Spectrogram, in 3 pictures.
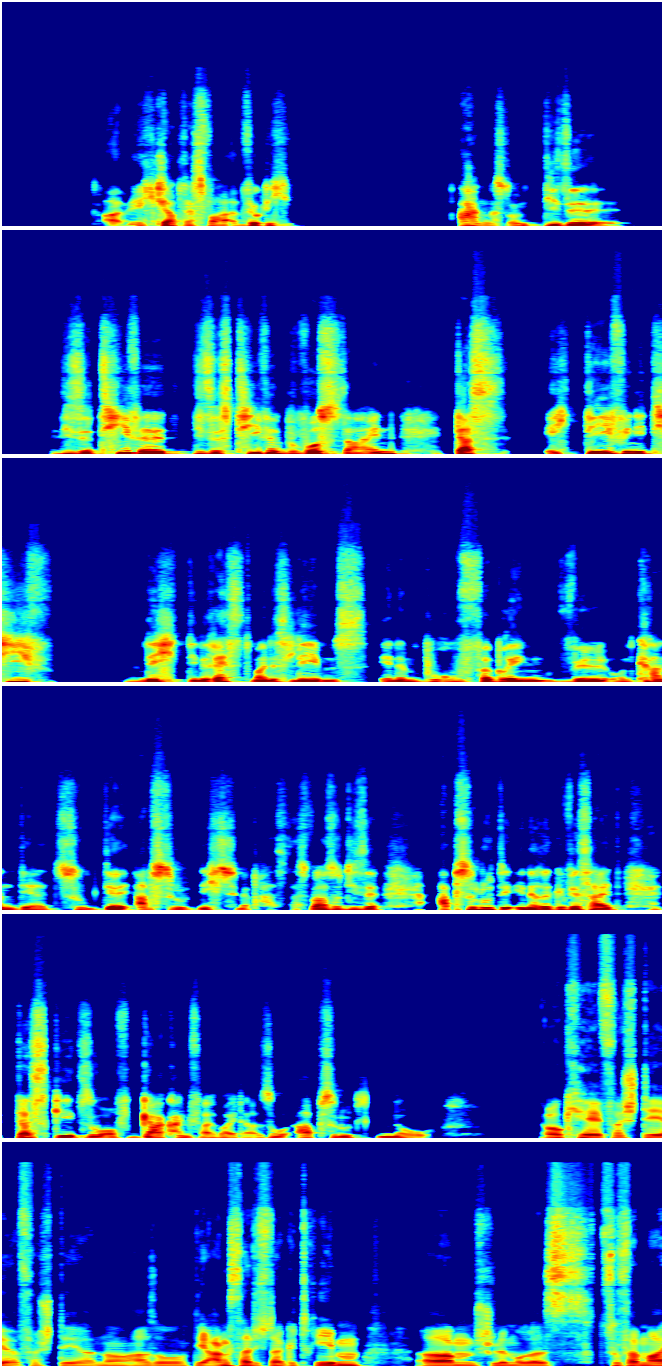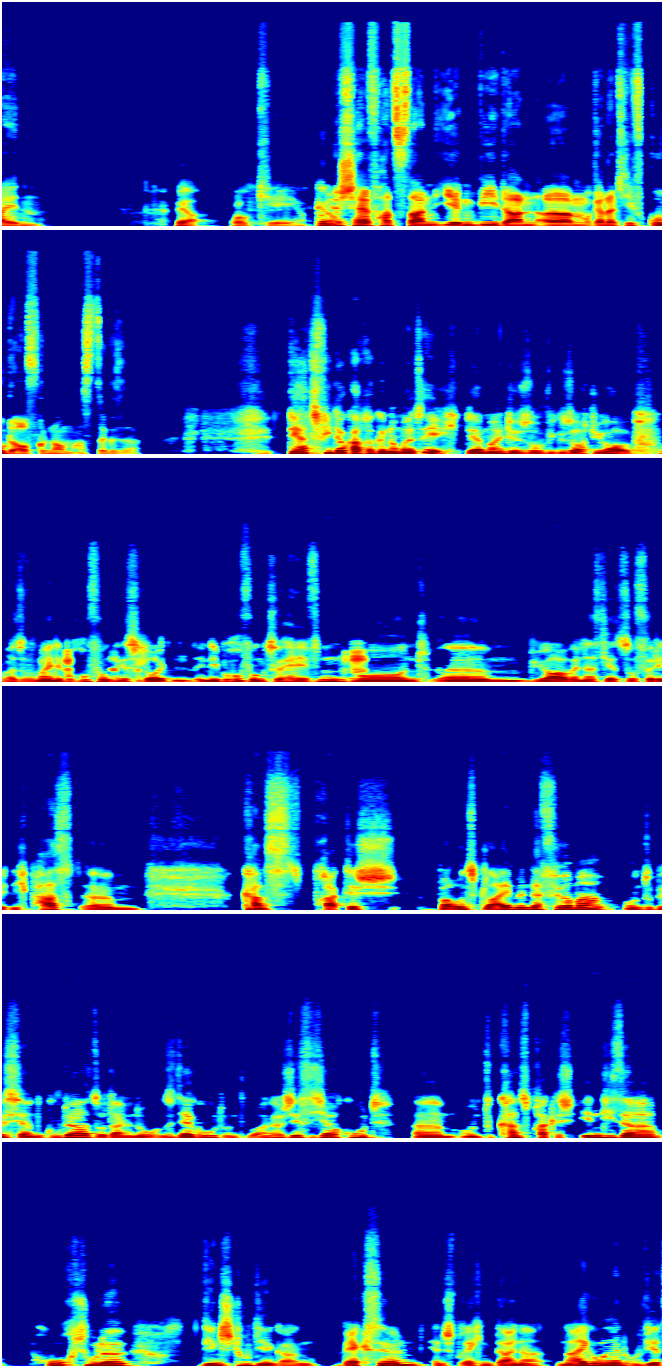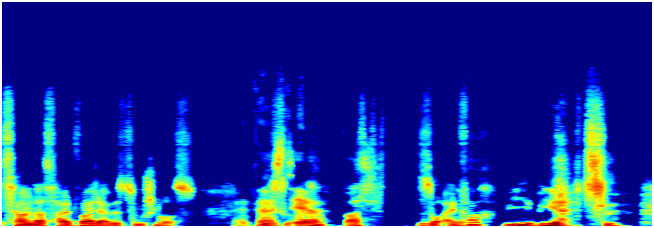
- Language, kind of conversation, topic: German, podcast, Was war dein mutigstes Gespräch?
- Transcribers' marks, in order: laugh; laughing while speaking: "jetzt?"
